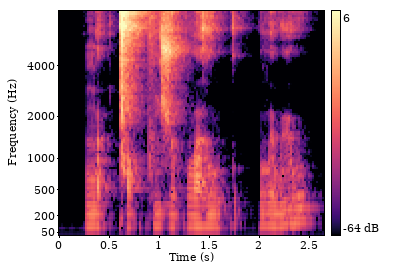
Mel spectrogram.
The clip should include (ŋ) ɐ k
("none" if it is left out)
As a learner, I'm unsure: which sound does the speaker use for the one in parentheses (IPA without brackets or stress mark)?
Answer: ŋ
